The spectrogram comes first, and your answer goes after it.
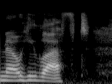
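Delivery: ordinary talk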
